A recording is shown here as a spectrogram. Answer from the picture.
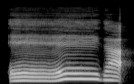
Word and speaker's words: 映画: When there is a sequence AE in spelling, we pronounce it AA. So, eiga is pronounced eega.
